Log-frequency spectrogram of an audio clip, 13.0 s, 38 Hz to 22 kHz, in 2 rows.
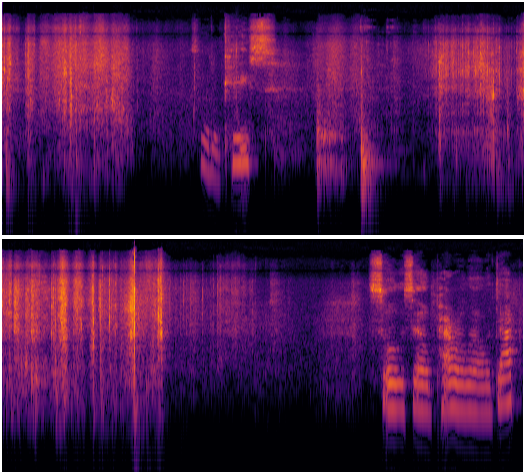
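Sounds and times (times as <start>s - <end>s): plastic packaging crinkling: 0.0s - 1.8s, 5.1s - 10.0s
knocks: 4.0s - 4.9s.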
